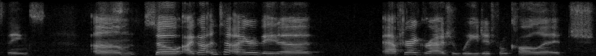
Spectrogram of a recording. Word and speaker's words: Ayurveda: Yeah, so it's Ayurveda. – Ayurveda. – It doesn't sound how it's spelled, but it's like an I instead of an A.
